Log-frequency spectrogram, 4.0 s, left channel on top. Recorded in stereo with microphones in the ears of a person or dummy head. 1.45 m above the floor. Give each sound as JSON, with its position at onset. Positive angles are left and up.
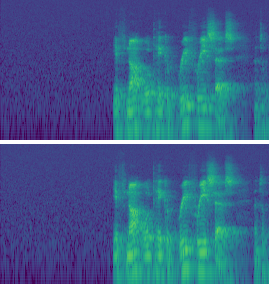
{"t": 1.7, "sound": "a man speaking", "side_deg": -80, "distance_m": 1.8}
